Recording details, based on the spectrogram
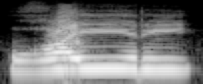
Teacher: غین کی ادائیگی حلق کے اوپر والے حصے سے ہے، غین حروف تفخیم میں سے ہے، ہم اسے بھاری آواز میں پڑھیں گے.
